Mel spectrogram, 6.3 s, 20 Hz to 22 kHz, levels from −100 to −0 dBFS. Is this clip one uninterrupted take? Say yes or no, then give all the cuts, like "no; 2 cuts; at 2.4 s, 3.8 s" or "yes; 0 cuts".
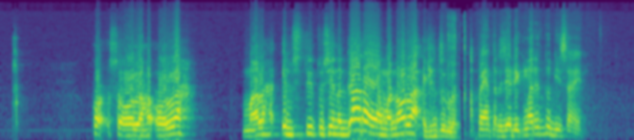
no; 1 cut; at 4.7 s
